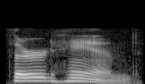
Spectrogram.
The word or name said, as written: thirdhand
